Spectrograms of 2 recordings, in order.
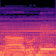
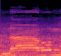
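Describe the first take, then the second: First: An extra 'e' vowel follows the final n. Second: The word ends cleanly on the n sound. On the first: The speaker calls it wrong. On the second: The speaker calls it right.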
